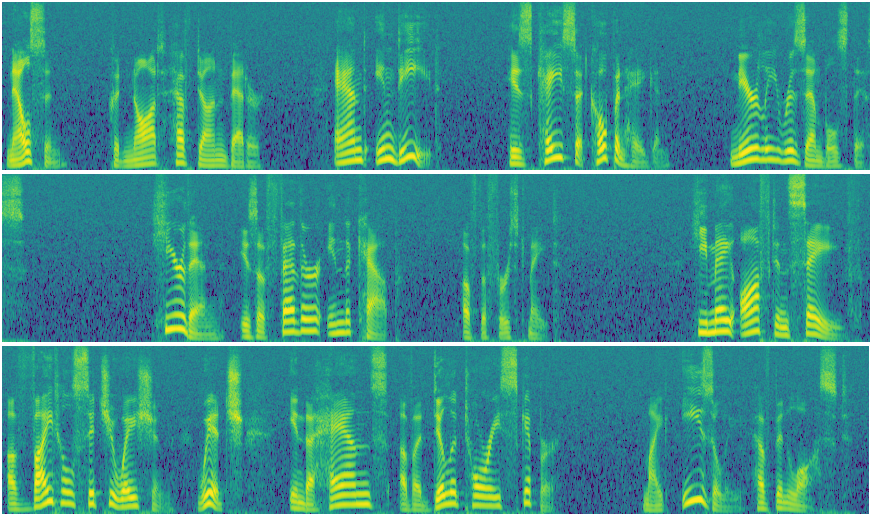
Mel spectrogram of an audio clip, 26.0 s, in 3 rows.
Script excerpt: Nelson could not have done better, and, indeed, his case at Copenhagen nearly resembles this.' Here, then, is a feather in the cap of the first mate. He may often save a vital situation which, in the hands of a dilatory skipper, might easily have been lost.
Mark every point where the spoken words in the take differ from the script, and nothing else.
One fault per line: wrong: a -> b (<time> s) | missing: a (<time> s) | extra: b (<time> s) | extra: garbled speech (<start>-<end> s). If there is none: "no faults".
no faults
